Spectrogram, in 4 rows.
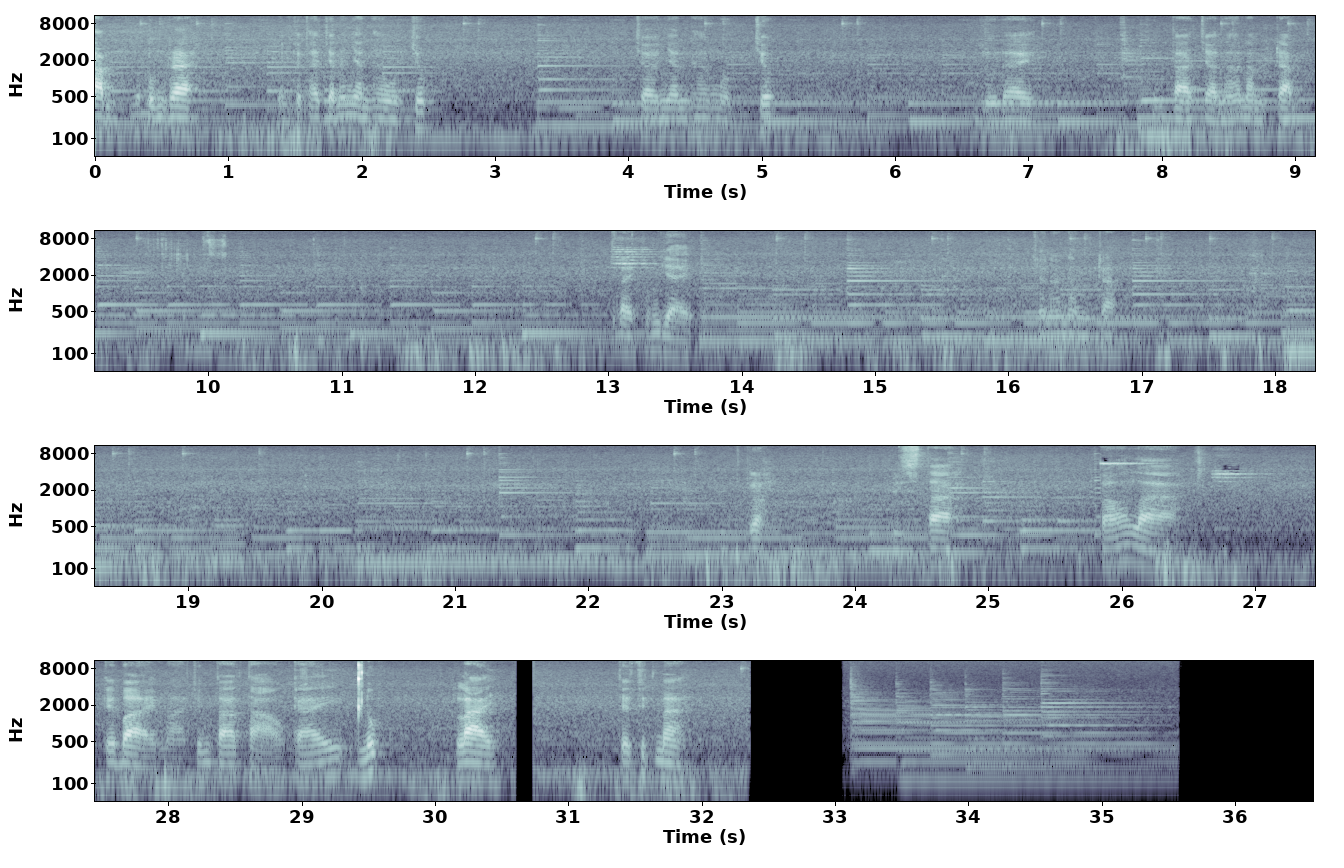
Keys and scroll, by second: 10.8 5, 20.6 5.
